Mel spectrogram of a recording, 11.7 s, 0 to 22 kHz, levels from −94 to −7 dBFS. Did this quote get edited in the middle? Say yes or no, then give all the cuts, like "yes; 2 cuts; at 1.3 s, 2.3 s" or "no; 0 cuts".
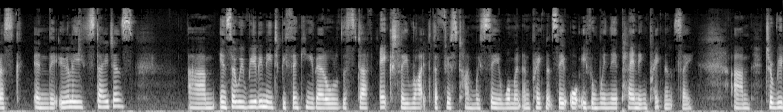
no; 0 cuts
